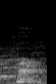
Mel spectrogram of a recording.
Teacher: So glottal sounds are produced in English with the help of the wide opening of the vocal cords · With open glottis, we produce ha.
